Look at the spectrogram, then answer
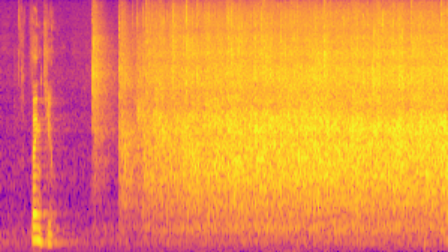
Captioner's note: audience applauding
